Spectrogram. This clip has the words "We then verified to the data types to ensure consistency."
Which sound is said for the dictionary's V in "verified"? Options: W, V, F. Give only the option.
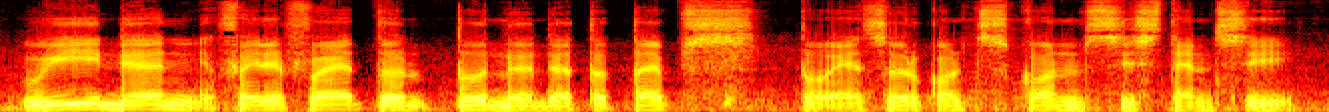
F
